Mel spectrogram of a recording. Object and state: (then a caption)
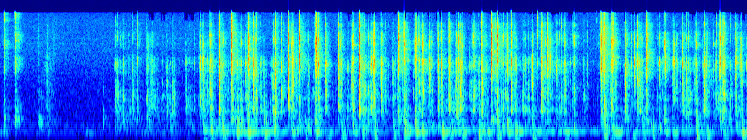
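Plastic computer keyboard being typed on. Both hands type with their fingertips on a full-size black plastic Dell keyboard resting on a desk, producing rapid, bright key-press taps. The clicking starts sparse and quiet, then becomes a dense, steady flurry of crisp, short clacks from about two seconds on, over a faint low hum.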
